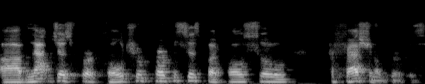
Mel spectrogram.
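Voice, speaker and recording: Somewhat breathy, a speaker with an American accent talks at a moderate pace. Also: man, quiet background. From New York, Queens. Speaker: panelist father. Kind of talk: panel discussion.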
